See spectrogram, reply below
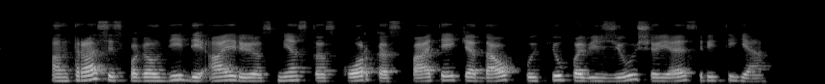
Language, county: Lithuanian, Vilnius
